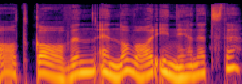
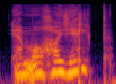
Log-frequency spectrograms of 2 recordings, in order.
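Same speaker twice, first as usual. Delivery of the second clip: trembling voice; 2 semitones higher than usual. A narrator's reading. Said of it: "hørte selv hvordan stemmen skalv".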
